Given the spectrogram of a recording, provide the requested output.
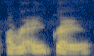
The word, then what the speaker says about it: Arey: And I'm like, no, it's not Arey. It's Arey gray. It rhymes.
